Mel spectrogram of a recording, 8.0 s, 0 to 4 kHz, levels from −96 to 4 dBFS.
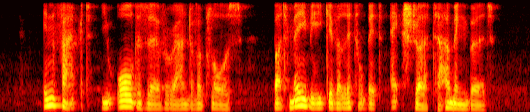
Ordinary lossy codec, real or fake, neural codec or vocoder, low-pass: none; fake; vocoder, 44.1 kHz, 128 mel bands, Pupu-Vocoder; 3.6 kHz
